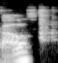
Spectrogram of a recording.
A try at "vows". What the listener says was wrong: It sounded like you said vowels.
